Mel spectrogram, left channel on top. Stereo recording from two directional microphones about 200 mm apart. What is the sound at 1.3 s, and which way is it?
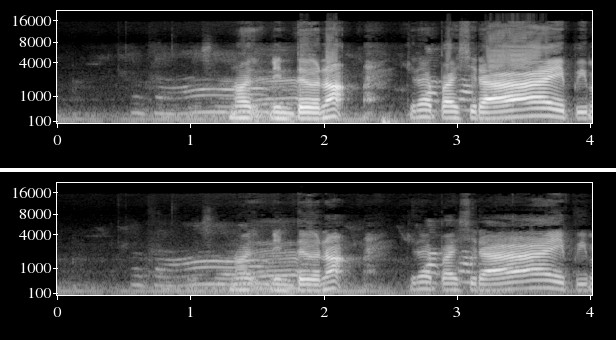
Speech, 30° left (ahead or behind).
